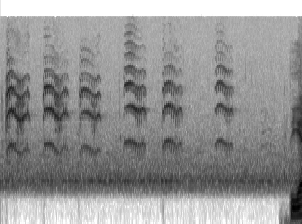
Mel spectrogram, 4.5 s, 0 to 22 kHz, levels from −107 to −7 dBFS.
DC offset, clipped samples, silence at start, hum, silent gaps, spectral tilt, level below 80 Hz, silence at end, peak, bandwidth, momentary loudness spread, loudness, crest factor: under 0.1%; under 0.1%; 0 s; none; none; -3.5 dB/octave; -60 dBFS; 0 s; 0 dBFS; 17 kHz; 17 LU; -21 LUFS; 20 dB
